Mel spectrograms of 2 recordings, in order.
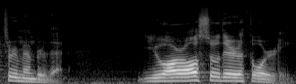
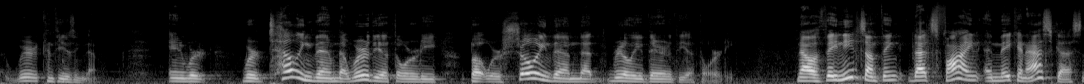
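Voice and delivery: ordinary talk, nothing marked

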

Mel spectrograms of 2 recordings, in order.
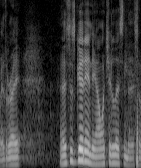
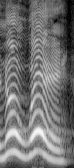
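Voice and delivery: loud, high mock shout; 9 semitones higher, 21 dB louder than usual. Preacher replaying the boy's shout, loud and high. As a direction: replay the boy's yell full blast.

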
